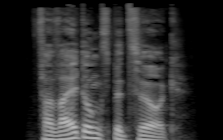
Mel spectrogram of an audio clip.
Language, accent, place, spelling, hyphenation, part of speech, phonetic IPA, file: German, Germany, Berlin, Verwaltungsbezirk, Ver‧wal‧tungs‧be‧zirk, noun, [fɛɐ̯ˈvaltʰʊŋsbəˌtsɪʁk], De-Verwaltungsbezirk.ogg
- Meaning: administrative district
